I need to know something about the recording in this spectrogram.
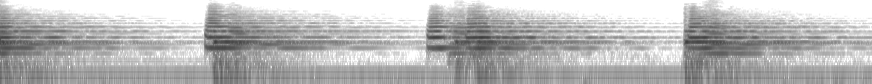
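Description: Trumpet and grand piano playing four loud accented chords together, about a second apart, each struck sharply and then dying away in the room's reverberation.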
